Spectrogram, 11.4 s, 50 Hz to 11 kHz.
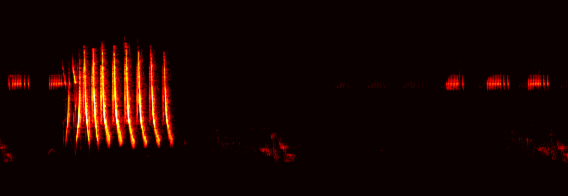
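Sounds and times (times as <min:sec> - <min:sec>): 
Stripe-tailed yellow finch Sicalis citrina citrina song: 0:00.0 - 0:06.0, 0:08.9 - 0:11.3.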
